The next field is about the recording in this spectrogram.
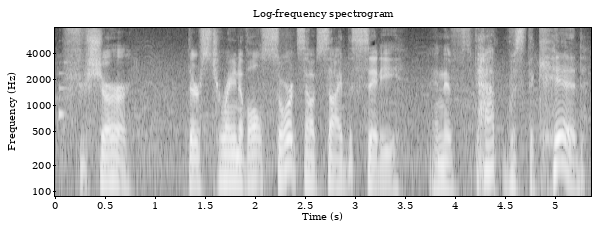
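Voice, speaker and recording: A concerned passerby in a video game, mid-pitched and very animated. He is helpful, with faint outdoor ambience behind him. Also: unhurried, slight background noise. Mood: surprised, concerned.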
